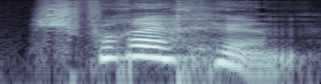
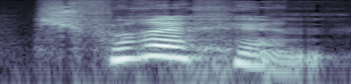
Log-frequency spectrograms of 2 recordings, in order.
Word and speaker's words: sprechen: pe at the beginning of the word it's pronounced like in the word spock for example sprechen sprechen it means to speak then pe ha is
